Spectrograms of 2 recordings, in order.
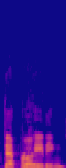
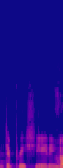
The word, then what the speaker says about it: deprecating: Deprecating, but, not depreciating. – Oh, thank you. Thank you, deprecating.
